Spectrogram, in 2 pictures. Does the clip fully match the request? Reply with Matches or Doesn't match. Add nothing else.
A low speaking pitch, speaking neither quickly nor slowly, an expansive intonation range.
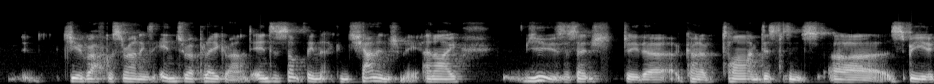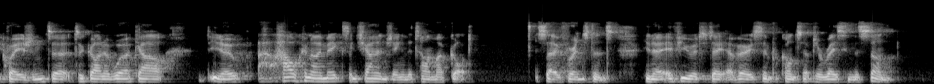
Doesn't match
